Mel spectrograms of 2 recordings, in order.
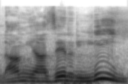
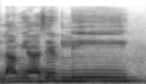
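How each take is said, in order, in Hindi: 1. अंतिम ध्वनि दबाकर और दोहराकर बोली जाती है। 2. अंतिम स्वर लंबा खींचा जाता है। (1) "तो जब या के ऊपर तजदीद लगी हो तो हम जमा के पढ़ते हैं" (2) "और ये जज़म लगी होती तो हम इसको फिर खींच के पढ़ेंगे"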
